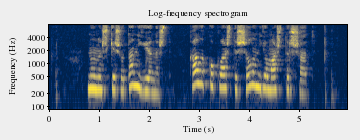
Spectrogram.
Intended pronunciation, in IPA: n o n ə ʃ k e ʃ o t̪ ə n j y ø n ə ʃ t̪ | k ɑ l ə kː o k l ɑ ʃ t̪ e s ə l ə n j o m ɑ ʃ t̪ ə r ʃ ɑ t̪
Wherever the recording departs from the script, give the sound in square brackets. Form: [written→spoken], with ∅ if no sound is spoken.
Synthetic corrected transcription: n [o→u] n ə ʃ k e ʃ o t̪ [ə→ɑ] n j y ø n ə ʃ t̪ | k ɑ l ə kː o k l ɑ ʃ t̪ e [s→ʃ] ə l ə n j o m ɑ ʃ t̪ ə r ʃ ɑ t̪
